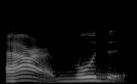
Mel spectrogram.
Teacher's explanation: You stop here. The dhamma on the top of dal is changed to a sukun. The qalqala is applied with a normal level.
